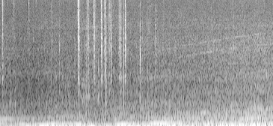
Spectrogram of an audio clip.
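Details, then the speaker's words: HSV VS Clubsport rear end after a second-hand differential swap (axles replaced earlier): steady low drive rumble while rolling, no whine, howl or clunk; only normal driveline vibration remains. "I would say that it is just normal Drive Line vibration that is left"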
